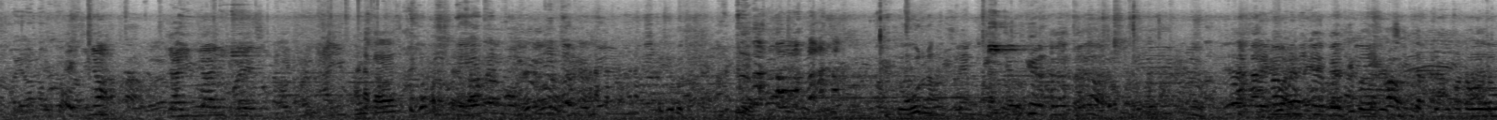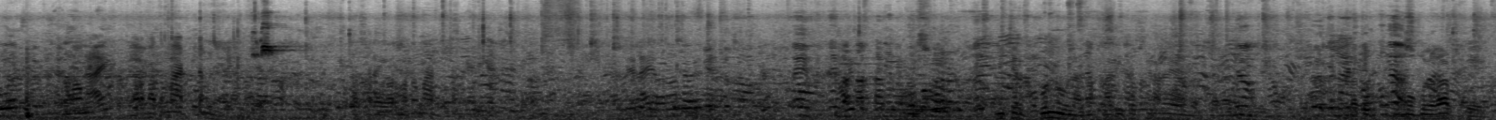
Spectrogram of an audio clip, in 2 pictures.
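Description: A crowd of young women chatters and calls out nearby, outdoors.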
